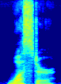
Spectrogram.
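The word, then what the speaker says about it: Wooster: Worooster is apparently Worcester, rhymes with rooster, not and Masselin is Masselin.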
